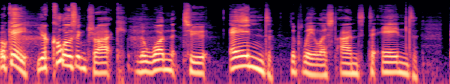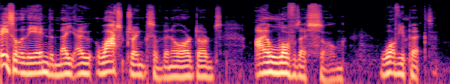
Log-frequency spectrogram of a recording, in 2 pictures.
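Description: A man's medium-pitched voice with a Scottish accent, very wide pitch swings, and a fairly slow pace on a very clean recording with a silent background. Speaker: podcast host. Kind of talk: casual chat.

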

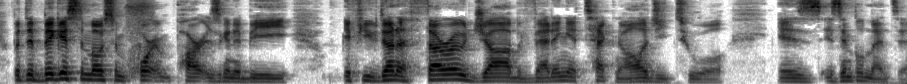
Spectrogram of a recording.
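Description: A man with a normal speaking voice, medium pitch, lively intonation and a fairly quick pace, big swings in loudness, on a very clean recording with a silent background. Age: 30s. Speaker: insurance tech company founder and CEO. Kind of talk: interview.

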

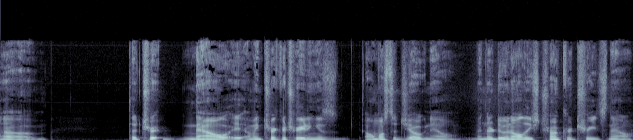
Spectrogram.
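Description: A man's fairly low, dark, mellow voice with an American accent at a moderate pace. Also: ordinary pitch variation, very clean recording, silent background. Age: 20s. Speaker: podcast host. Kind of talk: casual chat.

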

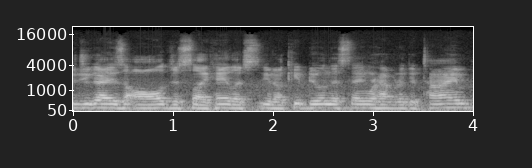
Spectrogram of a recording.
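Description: A man's medium-pitched voice at a fairly quick pace, monotone and flat, with audible room echo. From Wyoming. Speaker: podcast host. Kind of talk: casual interview.

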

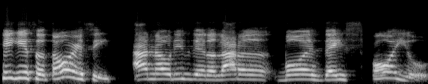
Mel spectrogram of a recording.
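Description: Here a woman has an ordinary speaking voice, fairly high in pitch. She talks at a moderate pace with lively intonation. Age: 40s. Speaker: YouTuber and hoodoo practitioner. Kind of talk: casual chat.

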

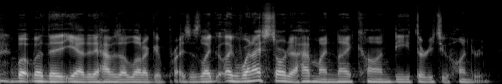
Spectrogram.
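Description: Here is a man with an unremarkable speaking voice, a medium pitch, and ordinary pitch variation. The recording is very clean, with a silent background. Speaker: podcast co-host, photographer and content creator. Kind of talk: casual chat. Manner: casual, joking.

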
